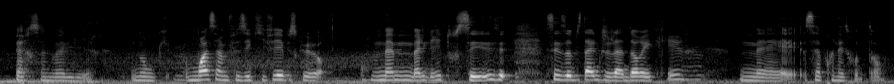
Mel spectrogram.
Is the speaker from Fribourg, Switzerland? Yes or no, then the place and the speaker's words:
no; Geneva, Switzerland; je suis genevoise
